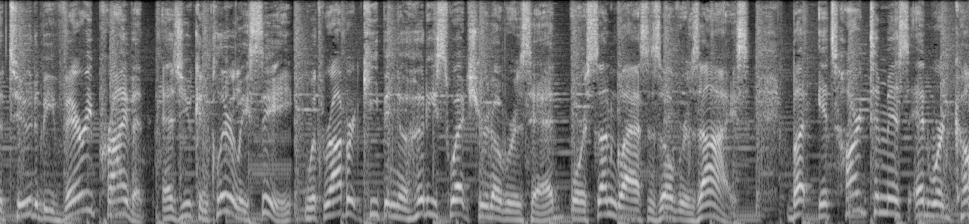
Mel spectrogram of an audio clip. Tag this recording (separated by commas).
Speech, Music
